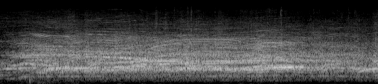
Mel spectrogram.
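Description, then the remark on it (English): A small group of hecklers in the audience of a panel discussion shouts and jeers over one another in a steady, loud clamor, raised voices overlapping without pause for the full few seconds, with occasional whoops cutting through. “Almost immediately, a small group of hecklers began to express outrage.”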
